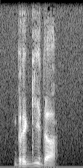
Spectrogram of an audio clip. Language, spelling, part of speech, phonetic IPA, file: Polish, Brygida, proper noun, [brɨˈɟida], Pl-Brygida.ogg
